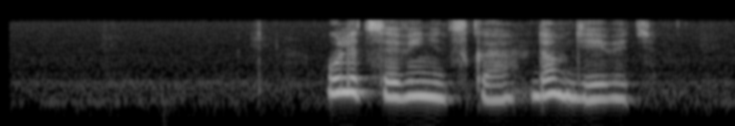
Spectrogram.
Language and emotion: Russian, neutral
